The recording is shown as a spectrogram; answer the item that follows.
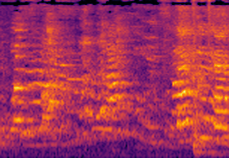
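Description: A group of adults and children talking and calling out over one another, several voices at once.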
